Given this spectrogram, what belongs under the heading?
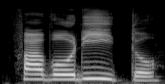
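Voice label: "favorito", slow, Spanish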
